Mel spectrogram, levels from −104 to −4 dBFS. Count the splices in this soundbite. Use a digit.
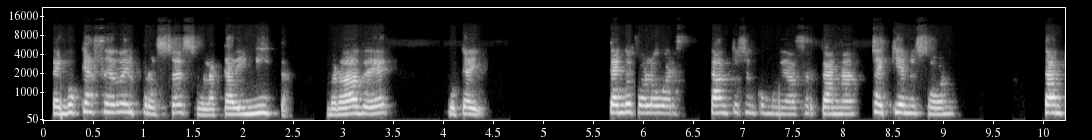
2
